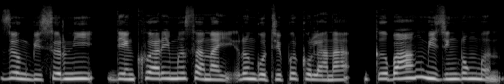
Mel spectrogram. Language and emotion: Bodo, sad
